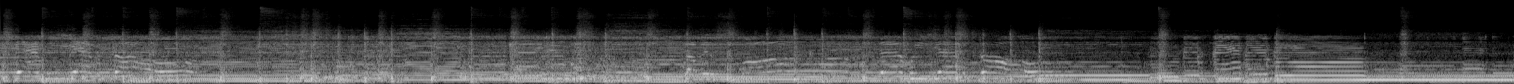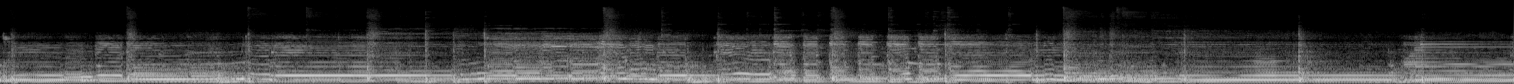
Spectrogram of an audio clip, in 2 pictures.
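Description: Live rock band playing an instrumental passage between verses: electric guitar lines with bent, gliding notes over bass guitar and a drum kit.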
